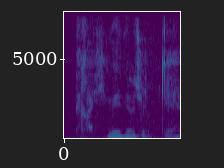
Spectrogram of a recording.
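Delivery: 힘이 barely voiced, softly whispered; "힘이" hushed, whispered low and soft; whispered promise. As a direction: whisper "내가 힘이 되어줄게" gently. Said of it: "주님께서 말씀하십니다".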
